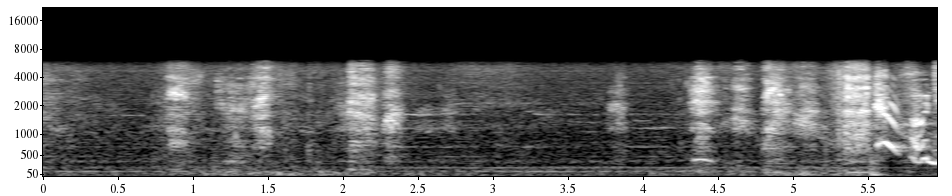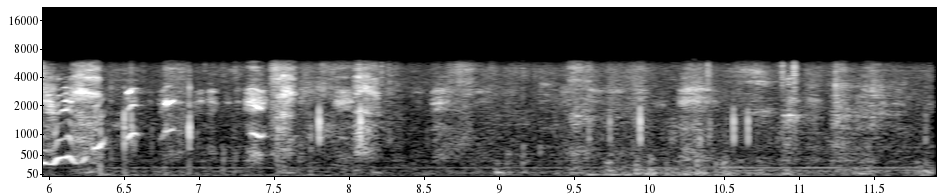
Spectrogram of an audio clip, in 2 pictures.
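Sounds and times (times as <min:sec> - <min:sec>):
dog huffing and scuffling: 0:04.9 - 0:11.9.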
